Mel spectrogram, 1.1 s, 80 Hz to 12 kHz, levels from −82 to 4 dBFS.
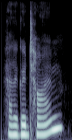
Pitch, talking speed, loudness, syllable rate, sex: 205 Hz, 220 wpm, -13 LUFS, 5.2 syllables/s, female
